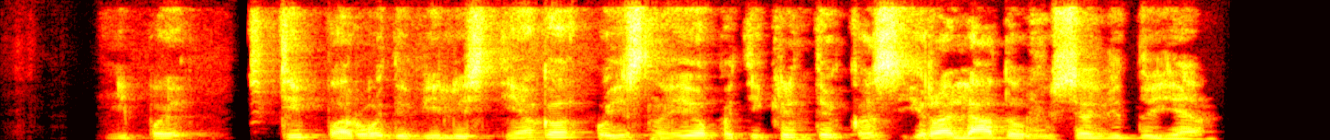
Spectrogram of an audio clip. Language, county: Lithuanian, Šiauliai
